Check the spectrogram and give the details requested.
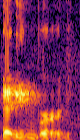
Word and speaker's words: Edinburg: We say, you guys know how people pronounce it in the valley? We say Edinburgh. You heard it right? I live in Edinburgh. Like there's a G after the N.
